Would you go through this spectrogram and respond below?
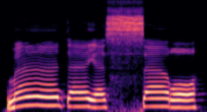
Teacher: Karena bukan ditahan kalau selain nun dan mim, tapi cukup ditekan. Ketika ditekan huruf sin itu akan mengalir sifat sofirnya, sifat mengalir nafasnya, sifat mengalir suaranya.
